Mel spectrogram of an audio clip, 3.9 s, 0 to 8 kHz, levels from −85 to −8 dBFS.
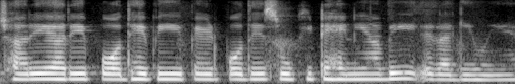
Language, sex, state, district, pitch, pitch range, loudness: Hindi, female, Madhya Pradesh, Bhopal, 190 Hz, 190-195 Hz, -16 LUFS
